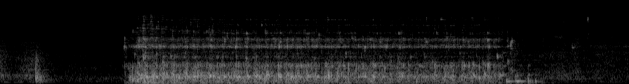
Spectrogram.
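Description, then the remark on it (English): Steady water bubbling and gurgling through a glass pipe for about four seconds as a person pulls on it to take a dab, fairly loud, starting abruptly after a brief click and stopping just as suddenly. “So now I'm going to pull on it. I'm going to take a dab through it.”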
